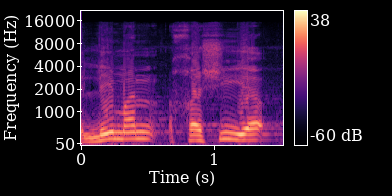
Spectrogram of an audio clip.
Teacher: نون ساکن کے بعد حروف حلقی کے 6 حرفوں میں سے خا آیا ہے، اس لیے بغیر غنہ کے جلد پڑھیں گے۔ لیمن خشی، خا زبر خ، شین زیر شی، خشی، یا زبر ی، خشیہ۔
